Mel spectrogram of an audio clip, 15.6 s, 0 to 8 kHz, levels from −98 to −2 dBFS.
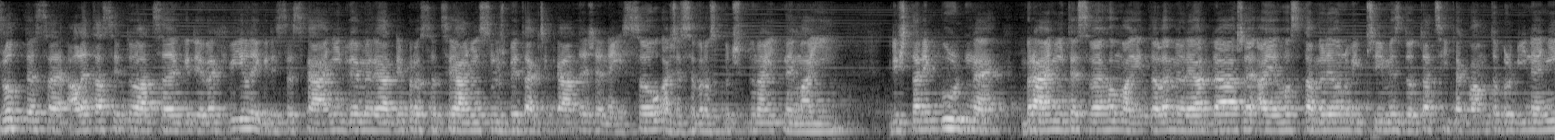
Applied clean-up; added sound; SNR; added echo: neural separator model SepFormer DNS4.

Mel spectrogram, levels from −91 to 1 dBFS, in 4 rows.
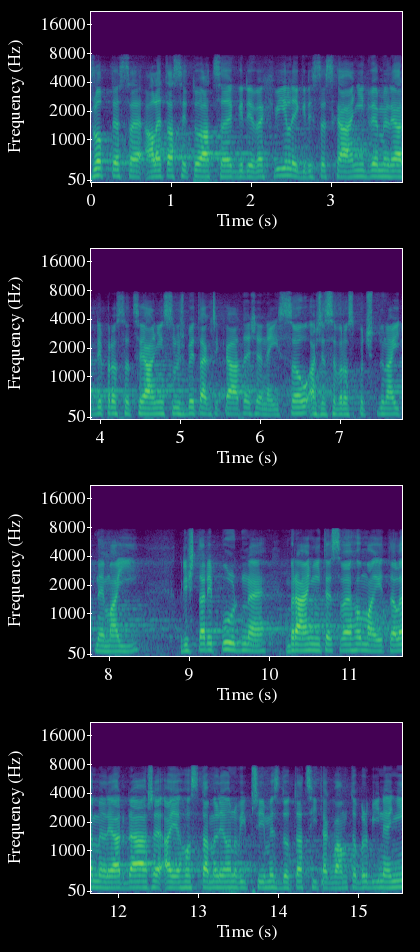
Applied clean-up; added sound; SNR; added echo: none; none; none; none.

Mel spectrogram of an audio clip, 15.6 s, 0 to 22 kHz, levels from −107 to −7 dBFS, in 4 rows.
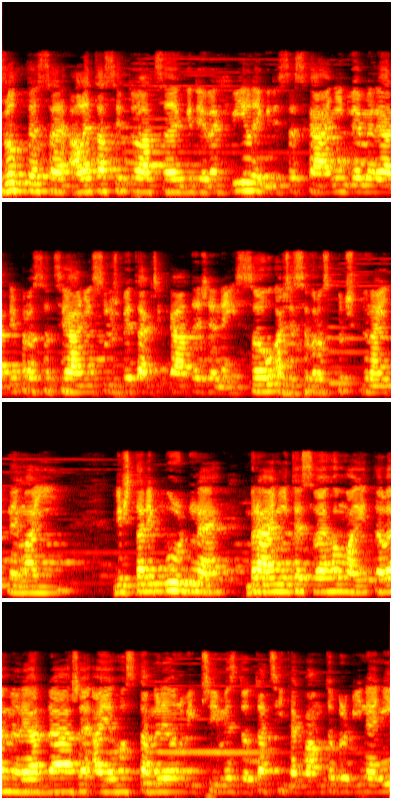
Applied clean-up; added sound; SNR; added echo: classical method WPE with log-MMSE.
